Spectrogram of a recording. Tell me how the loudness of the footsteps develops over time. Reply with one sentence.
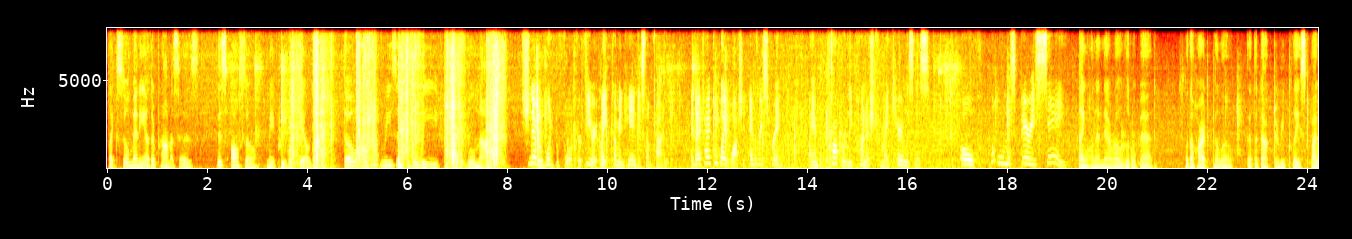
The volume of the footsteps goes down.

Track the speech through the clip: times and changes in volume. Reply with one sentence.
You can hear the speech from 0.0 to 24.1 s, at a steady volume.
